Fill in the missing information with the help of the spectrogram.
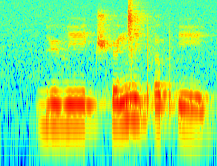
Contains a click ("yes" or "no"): yes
